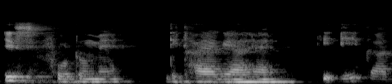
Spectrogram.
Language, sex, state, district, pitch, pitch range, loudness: Hindi, male, Bihar, Jahanabad, 125 Hz, 120-135 Hz, -29 LUFS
